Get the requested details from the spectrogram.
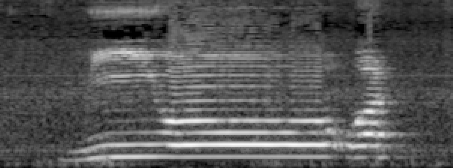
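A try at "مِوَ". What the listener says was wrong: ওয়াত কেন? তার তো কোনো কারবারই এখানে নাই। মিম ধরছে ওয়াও, মিউ। ওয়ার উপরে জবর ওয়া। কারণ জবরটা একালিফ মনে হবে না।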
